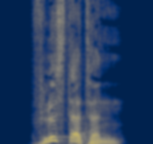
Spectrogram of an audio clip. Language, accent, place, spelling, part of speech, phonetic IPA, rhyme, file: German, Germany, Berlin, flüsterten, verb, [ˈflʏstɐtn̩], -ʏstɐtn̩, De-flüsterten.ogg
- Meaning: inflection of flüstern: 1. first/third-person plural preterite 2. first/third-person plural subjunctive II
